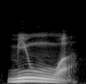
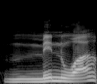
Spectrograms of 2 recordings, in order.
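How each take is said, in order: First: The N merges into the following W sound. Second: The N is said clearly before the W. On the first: The speaker calls it right. "we'd say ... Those are examples of uh, idgham" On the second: The speaker calls it wrong. "instead of"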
